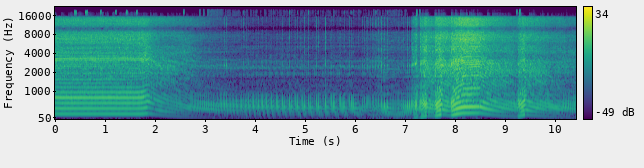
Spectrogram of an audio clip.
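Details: Ported Holtzfforma 395 chainsaw, first test after build changes: a high scream that bogs and drops pitch in the cut. Owner says it runs like the rings need seating badly; carb fattened, cut RPM about the same. Low compression suspected, poor power under load.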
